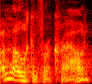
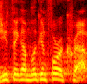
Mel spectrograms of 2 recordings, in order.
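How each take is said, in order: First: "I'm not looking for a crowd" dropped much softer and lower; soft, settled denial; quiet firm answer. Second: Asked up, at normal level, as a question; questioning challenge; rhetorical question. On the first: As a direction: answer your own question quietly, with weight. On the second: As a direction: toss out "You think I'm looking for a crowd?" as a challenge. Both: Shown as a demonstration.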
